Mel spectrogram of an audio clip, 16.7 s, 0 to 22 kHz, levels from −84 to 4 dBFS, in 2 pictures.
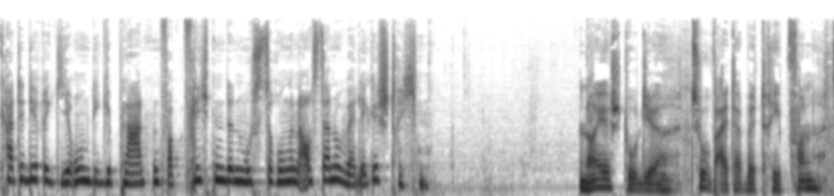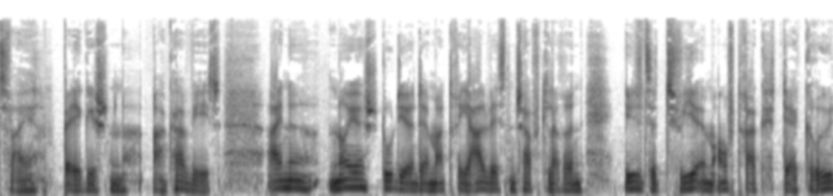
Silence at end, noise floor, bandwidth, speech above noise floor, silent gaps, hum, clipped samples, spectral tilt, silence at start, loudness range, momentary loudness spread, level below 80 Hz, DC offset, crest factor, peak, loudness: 0 s; -50 dBFS; 15.5 kHz; 34 dB; none; none; under 0.1%; -5 dB/octave; 0 s; 3 LU; 6 LU; -36 dBFS; under 0.1%; 16 dB; 0 dBFS; -17 LUFS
